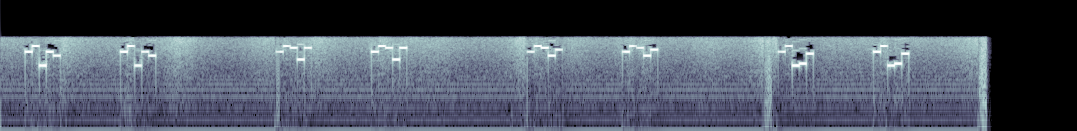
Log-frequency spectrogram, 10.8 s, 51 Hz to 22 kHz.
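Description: Five-tone selective call (ZVEI), heard as quick runs of five tones, tones of about 70 ms. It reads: 88186 88186 88040 88040 88069 88069 88127 88127
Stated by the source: Received on SDR, ZVEI five-tone selective call 88103.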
